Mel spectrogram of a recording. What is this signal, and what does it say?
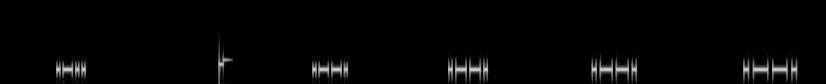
Morse code, heard as a keyed tone, about 33 wpm, spaced as for 8 wpm, 700 Hz. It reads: L PPPP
